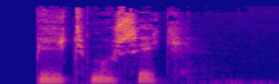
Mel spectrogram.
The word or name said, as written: beatmusik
